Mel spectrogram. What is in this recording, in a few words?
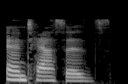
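"antacids", British English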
